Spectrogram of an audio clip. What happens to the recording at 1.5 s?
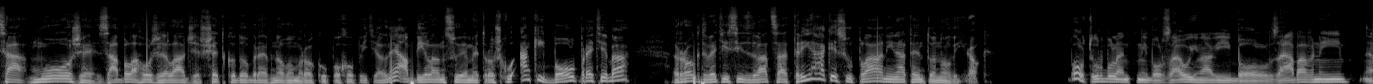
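A loud pop hits from 1.47 to 1.51 s, likely a sudden voltage pulse from a plug, switch or static, heard as one sharp thump standing well above the speech.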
